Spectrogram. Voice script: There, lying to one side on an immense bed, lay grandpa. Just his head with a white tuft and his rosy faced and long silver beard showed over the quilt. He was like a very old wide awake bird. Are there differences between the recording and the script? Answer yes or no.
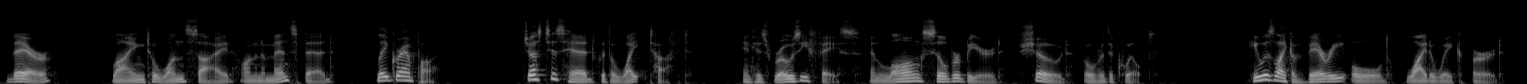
yes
